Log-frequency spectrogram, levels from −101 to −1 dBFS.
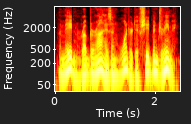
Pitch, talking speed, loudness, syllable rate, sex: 95 Hz, 285 wpm, -18 LUFS, 7.3 syllables/s, male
